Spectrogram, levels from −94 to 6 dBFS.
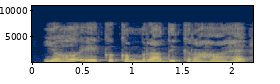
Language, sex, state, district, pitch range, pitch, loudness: Hindi, female, Karnataka, Bangalore, 180-230 Hz, 190 Hz, -17 LUFS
